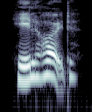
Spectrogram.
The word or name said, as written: hælhøjde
